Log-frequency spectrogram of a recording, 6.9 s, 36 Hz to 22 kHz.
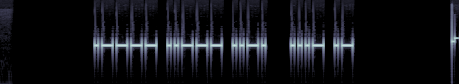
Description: Morse code, heard as a keyed tone, about 22 wpm, 700 Hz. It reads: 12F VA
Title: Field Day Exchanges Encore - 22wpm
